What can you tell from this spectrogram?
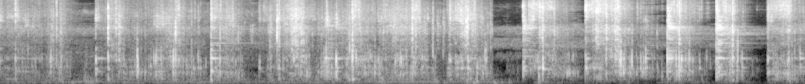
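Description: A steel spoon scraping and clinking against a stainless steel bowl as chopped raw green mango is tossed with turmeric and salt. The strokes come thick at first, then as separate scoops about two a second in the second half.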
